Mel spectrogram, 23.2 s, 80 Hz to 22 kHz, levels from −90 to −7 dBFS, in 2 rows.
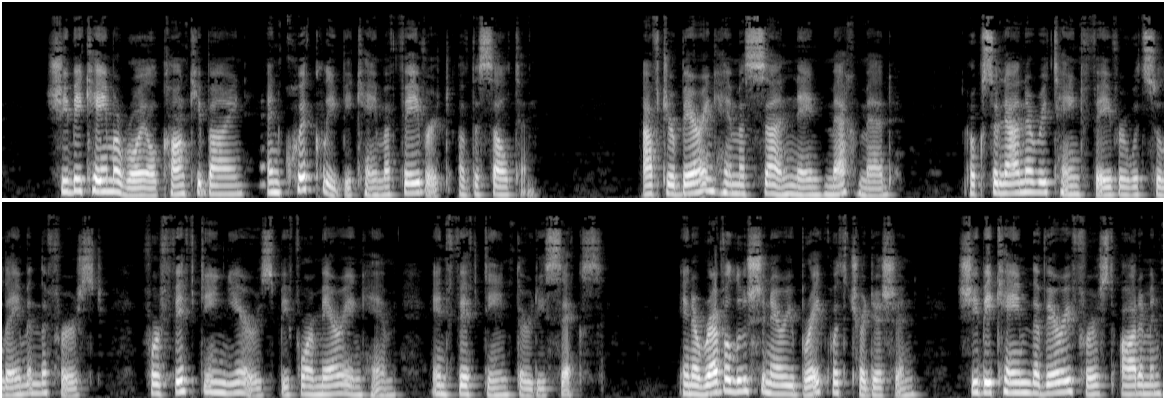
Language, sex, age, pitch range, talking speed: English, female, 50-69, 155-195 Hz, 120 wpm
